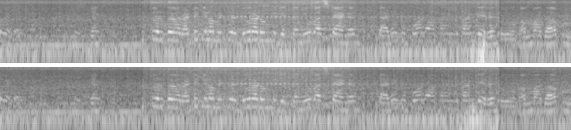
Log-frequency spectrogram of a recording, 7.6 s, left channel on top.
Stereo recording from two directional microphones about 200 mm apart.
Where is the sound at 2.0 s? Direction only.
Centre (ahead or behind).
